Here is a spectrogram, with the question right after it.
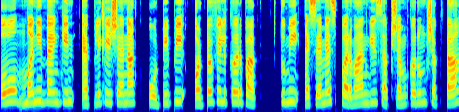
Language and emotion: Goan Konkani, neutral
